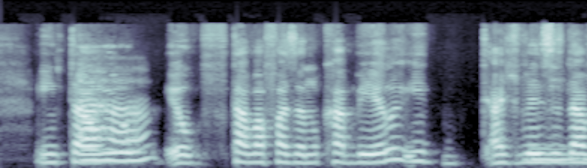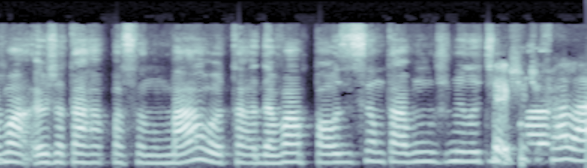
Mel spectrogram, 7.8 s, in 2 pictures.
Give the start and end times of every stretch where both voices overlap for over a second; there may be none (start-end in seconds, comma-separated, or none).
none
